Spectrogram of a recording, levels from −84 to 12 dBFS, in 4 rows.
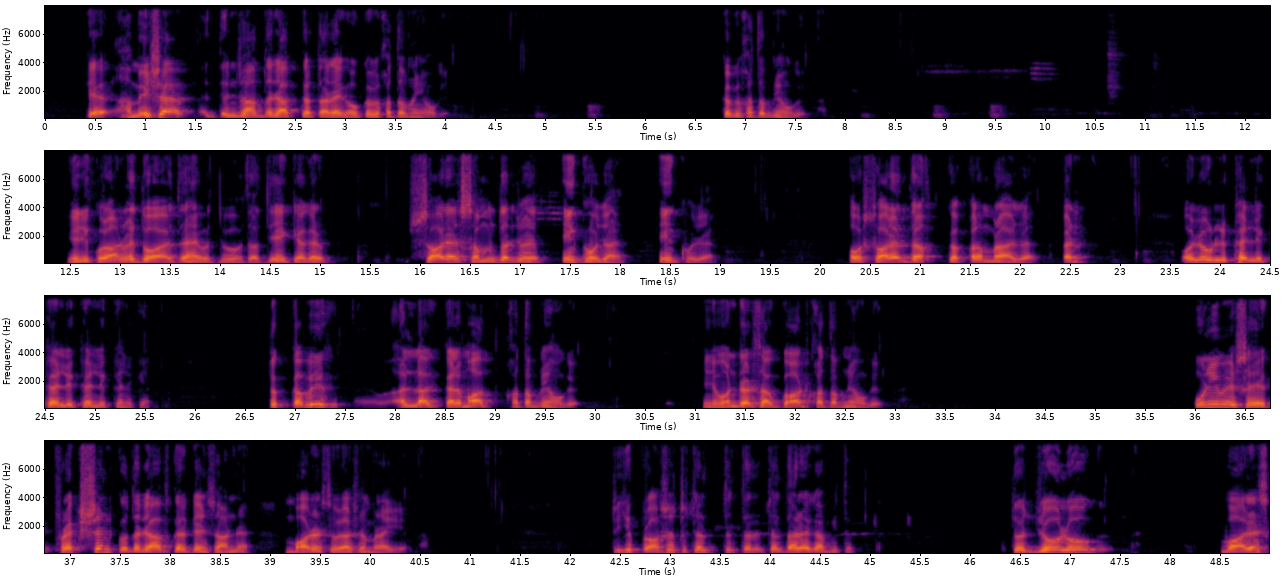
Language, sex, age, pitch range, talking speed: Urdu, male, 60-79, 125-180 Hz, 125 wpm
